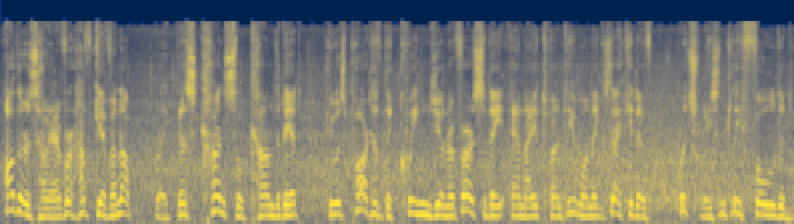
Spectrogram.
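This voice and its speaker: Male TV political reporter, high register, scripted narration. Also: lively intonation, fairly quick, few pauses, noisy background.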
